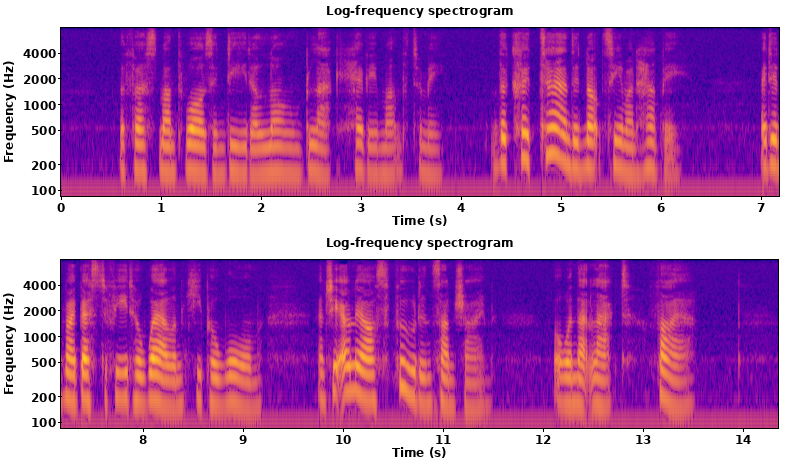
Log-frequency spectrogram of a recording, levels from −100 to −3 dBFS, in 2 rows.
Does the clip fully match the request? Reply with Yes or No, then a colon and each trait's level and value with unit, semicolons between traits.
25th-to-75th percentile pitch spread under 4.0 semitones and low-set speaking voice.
No: average, 2.9 semitones; medium, 165 Hz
